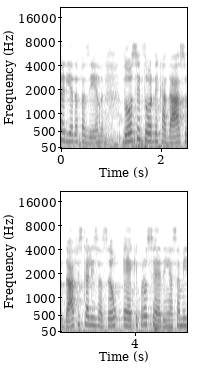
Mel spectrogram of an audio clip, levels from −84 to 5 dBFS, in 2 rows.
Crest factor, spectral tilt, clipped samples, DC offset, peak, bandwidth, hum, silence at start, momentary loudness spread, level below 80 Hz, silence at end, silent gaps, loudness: 20 dB; -3.5 dB/octave; under 0.1%; under 0.1%; -22 dBFS; 7.6 kHz; none; 0 s; 11 LU; -54 dBFS; 0 s; none; -41 LUFS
